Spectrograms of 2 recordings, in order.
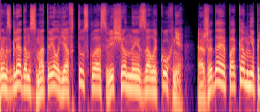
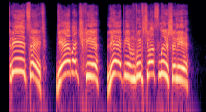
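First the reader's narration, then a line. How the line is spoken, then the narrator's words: Distant shout. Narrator (Russian): Закричал кто-то из глубины кафешки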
